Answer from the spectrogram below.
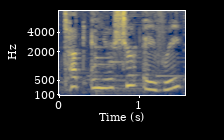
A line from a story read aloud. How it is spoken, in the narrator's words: cried Mrs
